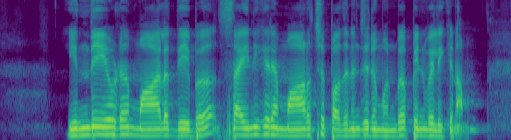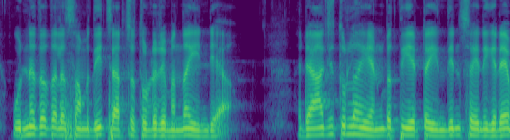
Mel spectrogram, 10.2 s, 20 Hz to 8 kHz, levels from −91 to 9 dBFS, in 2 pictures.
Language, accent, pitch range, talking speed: Malayalam, native, 130-145 Hz, 95 wpm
